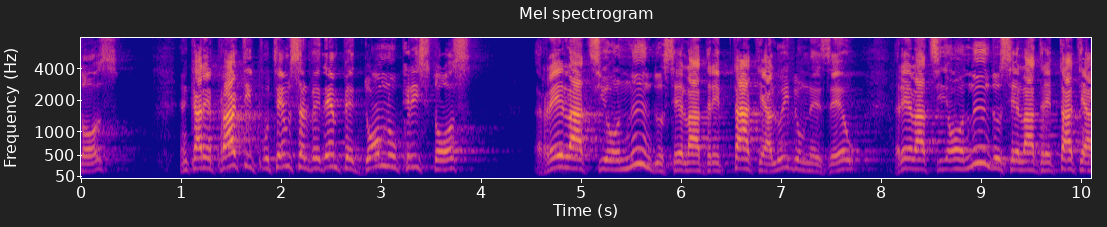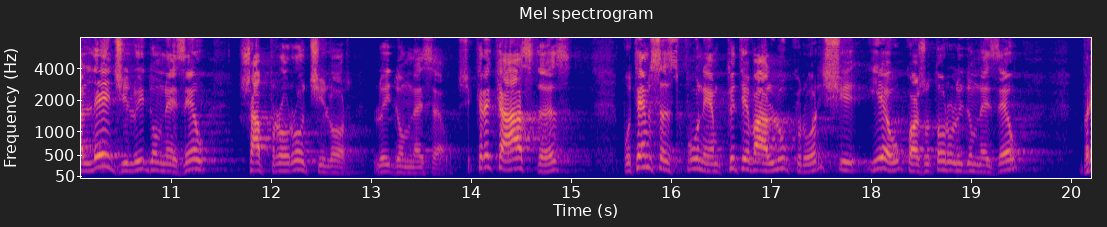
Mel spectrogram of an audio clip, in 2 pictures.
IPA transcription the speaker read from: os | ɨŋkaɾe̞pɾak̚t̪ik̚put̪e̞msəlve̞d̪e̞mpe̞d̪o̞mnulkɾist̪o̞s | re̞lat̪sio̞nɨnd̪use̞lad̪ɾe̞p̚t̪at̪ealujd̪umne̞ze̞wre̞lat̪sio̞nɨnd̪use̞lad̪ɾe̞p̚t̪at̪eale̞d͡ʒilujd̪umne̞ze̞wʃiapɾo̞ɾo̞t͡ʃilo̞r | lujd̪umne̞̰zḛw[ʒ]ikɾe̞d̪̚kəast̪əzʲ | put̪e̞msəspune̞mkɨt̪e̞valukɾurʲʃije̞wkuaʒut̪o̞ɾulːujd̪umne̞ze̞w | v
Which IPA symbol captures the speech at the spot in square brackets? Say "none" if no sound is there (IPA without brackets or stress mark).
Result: ʃ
